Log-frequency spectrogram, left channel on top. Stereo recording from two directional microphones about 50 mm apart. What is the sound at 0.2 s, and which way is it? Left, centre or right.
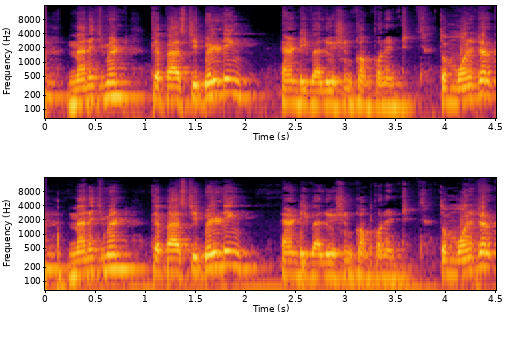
Speech, centre.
